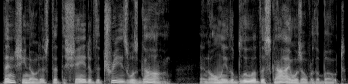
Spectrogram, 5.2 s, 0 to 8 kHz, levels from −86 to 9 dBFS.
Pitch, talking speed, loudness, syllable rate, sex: 100 Hz, 255 wpm, -19 LUFS, 5.9 syllables/s, male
